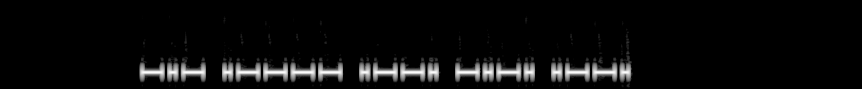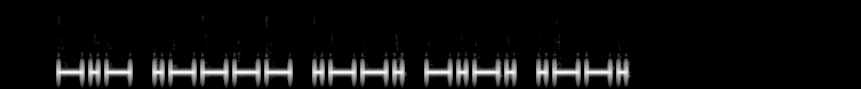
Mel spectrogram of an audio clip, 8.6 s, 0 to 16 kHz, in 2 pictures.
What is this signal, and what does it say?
Morse code, heard as a keyed tone, about 40 wpm, 700 Hz. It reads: K1PCP K1PCP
